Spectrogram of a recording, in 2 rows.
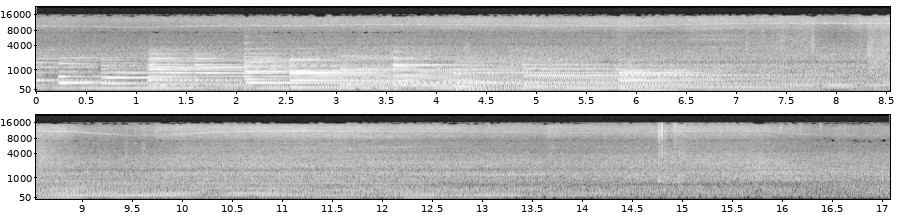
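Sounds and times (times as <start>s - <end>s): excavator diesel engine running: 0.0s - 16.9s.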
